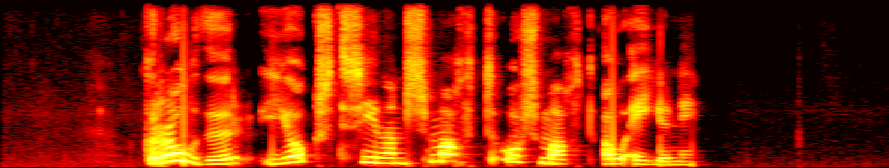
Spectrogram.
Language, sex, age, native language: Icelandic, female, 40-49, Icelandic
